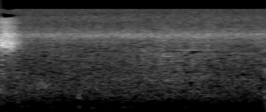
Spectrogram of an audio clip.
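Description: Faint, steady hiss in the background of a radio sports broadcast, with no speech over it.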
